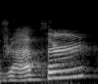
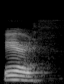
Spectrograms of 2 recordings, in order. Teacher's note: these two sounds are interdental sounds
